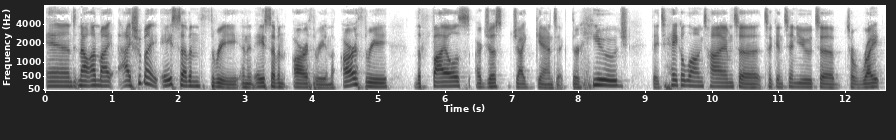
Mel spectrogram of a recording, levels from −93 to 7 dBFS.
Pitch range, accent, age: 120-150 Hz, American, 30-49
